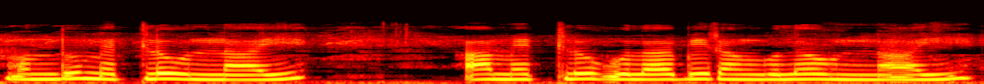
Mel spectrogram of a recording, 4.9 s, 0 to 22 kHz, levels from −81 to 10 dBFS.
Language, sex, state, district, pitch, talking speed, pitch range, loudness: Telugu, female, Telangana, Mahabubabad, 240 Hz, 95 wpm, 235-255 Hz, -13 LUFS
